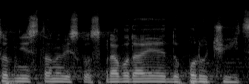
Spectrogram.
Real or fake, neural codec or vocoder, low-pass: real; none; 14.4 kHz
